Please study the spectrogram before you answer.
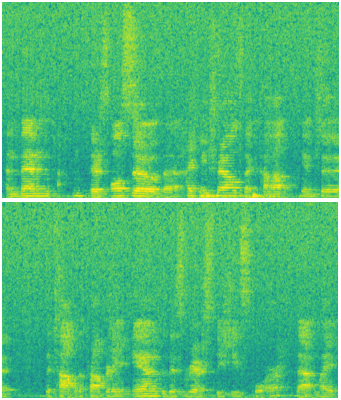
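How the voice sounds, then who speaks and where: A man's voice: mid-range voice, flat delivery, measured pace, noisy background. A man from a land conservation group speaking hesitantly at a public panel, with many fillers. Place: library meeting room. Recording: echoey room, far from mic.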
